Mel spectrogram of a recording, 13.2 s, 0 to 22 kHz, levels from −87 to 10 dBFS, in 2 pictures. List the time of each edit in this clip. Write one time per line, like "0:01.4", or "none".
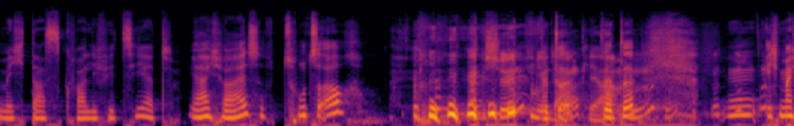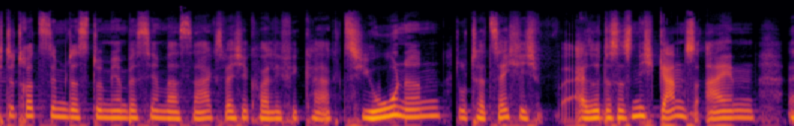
0:01.5
0:10.4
